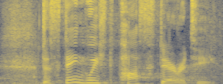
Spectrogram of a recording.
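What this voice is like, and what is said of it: Put-on English accent. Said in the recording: “that's my English accent”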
